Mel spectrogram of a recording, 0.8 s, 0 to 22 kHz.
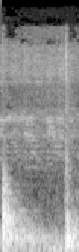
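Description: Two knocks on the inside of a 1991 GMC Sonoma ST truck's bare sheet-steel roof panel, which has no headliner or sound deadening. Each knock gives a low, hollow thud centred around 170 Hz that fades quickly. The roof sounds hollow, and sound deadening is to be added later.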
